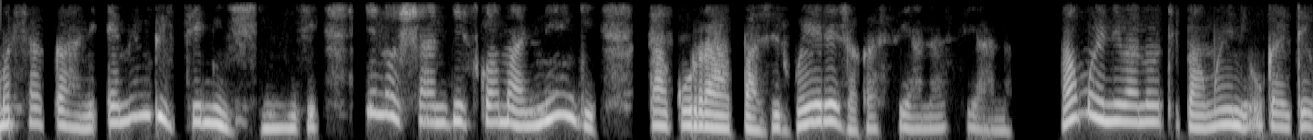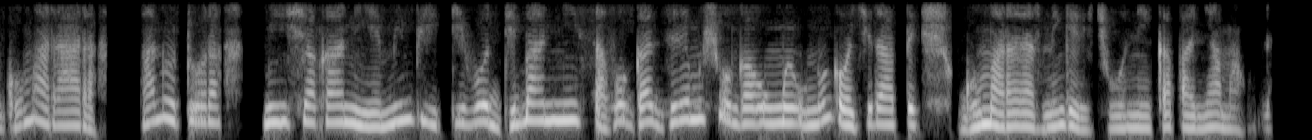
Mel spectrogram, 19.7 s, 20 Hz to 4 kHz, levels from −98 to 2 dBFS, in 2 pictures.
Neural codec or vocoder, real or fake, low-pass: vocoder, 44.1 kHz, 128 mel bands every 512 samples, BigVGAN v2; fake; 3.6 kHz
